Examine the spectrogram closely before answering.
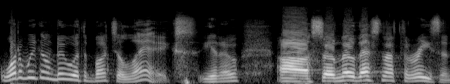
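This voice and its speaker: In a very clean recording with a silent background, a man with a Southern US accent speaks at a moderate pace. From US South, Mississippi. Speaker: funeral director and mortuary science instructor. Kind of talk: seminar talk.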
